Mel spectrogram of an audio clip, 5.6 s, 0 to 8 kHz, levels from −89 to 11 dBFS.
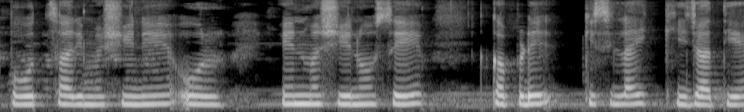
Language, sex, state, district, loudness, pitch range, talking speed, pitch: Hindi, female, Uttar Pradesh, Saharanpur, -16 LUFS, 220-230 Hz, 140 wpm, 225 Hz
